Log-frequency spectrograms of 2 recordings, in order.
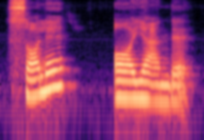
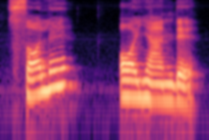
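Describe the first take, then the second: No difference in how they are said.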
